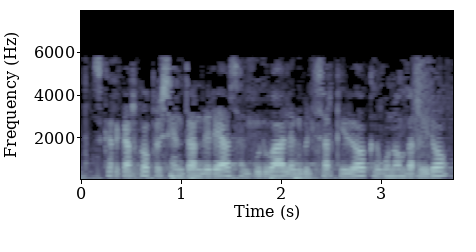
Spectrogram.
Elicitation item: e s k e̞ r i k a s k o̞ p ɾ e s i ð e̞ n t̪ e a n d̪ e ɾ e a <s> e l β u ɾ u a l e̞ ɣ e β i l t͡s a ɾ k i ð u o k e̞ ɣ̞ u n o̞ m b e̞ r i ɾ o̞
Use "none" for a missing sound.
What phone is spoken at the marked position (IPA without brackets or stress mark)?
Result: s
